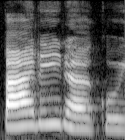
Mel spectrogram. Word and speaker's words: 八里: 한자 표기로 살펴보니까 8팔자에 마을리자를 써서 대만식 발음으로 파리라고 읽는 것이었습니다.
